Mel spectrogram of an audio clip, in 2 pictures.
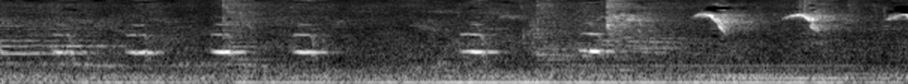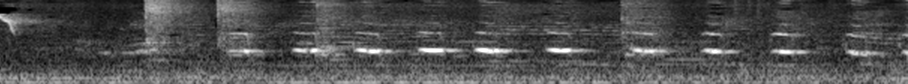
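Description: Caged songbird calling: a rapid run of short, repeated whistled notes, about four a second, broken by three quick falling whistles in the middle. A low steady hum runs underneath.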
